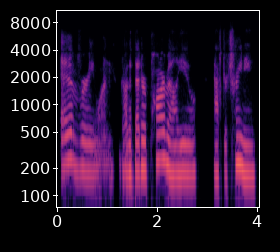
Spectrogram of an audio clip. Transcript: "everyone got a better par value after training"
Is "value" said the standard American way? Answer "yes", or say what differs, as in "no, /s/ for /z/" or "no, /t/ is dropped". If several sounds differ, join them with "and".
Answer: yes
